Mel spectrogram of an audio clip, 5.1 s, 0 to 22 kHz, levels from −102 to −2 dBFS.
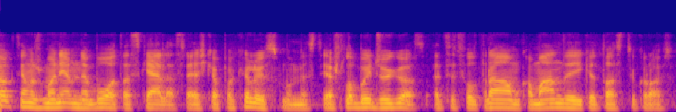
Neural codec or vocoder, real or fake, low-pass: none; real; 7.2 kHz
